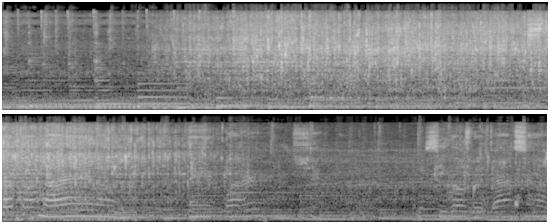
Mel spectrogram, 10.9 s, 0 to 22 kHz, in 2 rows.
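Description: Water pours steadily into a 1950s washing machine, a continuous splashing rush that stays loud for several seconds, with a voice and background sounds mixed in.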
